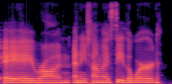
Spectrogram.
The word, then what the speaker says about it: Aaron: sense and then at the end it's like Aaron Rogers and he's like a a Ron rod rod gears I still say AA Ron anytime I see the word or the name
